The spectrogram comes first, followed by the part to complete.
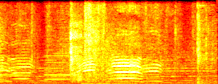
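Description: A single loud gunshot bang about three-quarters of a second in, followed by a deep low rumble, over dramatic background music.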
